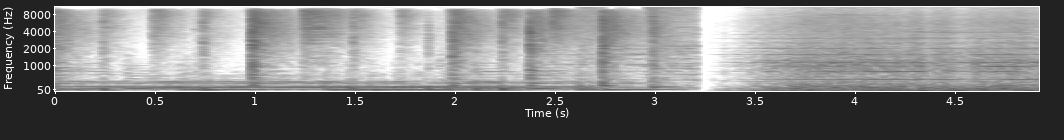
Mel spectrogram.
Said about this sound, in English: Oh, I like that bell in the background.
